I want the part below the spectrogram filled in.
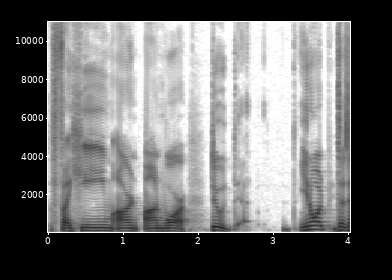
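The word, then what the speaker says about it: Fahim Anwar: Or watch your favorite sets from comedians like Fahhem Anoir, pronounced Fahhem Anoir.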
